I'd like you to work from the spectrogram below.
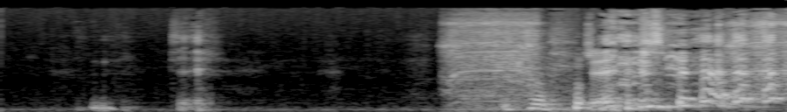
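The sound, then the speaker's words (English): After two brief vocal bursts and a pause, a voice launches into a loud, sustained buzzing whine imitating a power drill drilling out someone's teeth, rough and wavering until the end. “He's drilling out his teeth.”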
